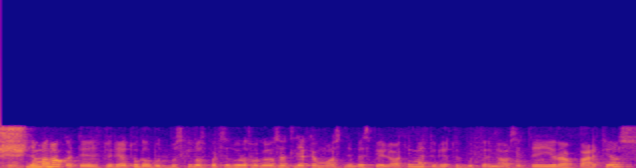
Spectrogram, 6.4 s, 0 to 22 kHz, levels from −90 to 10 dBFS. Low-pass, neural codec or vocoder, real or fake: 5.4 kHz; none; real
